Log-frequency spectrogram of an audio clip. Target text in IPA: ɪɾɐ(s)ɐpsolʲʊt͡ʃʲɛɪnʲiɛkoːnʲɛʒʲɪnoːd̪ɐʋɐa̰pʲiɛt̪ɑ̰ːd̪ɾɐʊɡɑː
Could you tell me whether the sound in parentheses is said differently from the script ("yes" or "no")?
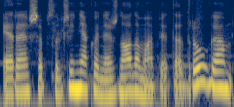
yes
